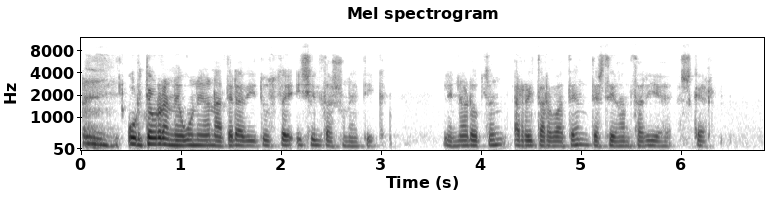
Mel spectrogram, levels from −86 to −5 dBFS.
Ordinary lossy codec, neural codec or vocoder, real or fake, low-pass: Opus, 32 kbps; none; real; 7.2 kHz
